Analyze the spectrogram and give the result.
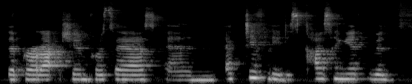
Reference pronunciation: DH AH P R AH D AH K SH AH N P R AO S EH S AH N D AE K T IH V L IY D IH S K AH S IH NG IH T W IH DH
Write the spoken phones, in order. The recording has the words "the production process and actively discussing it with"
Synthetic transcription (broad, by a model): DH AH P R AH D AH K SH AH N P R AO S EH S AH N AE K T IH V L IY D IH S K AH S IH NG IH T W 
